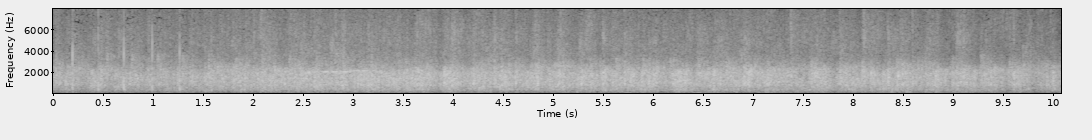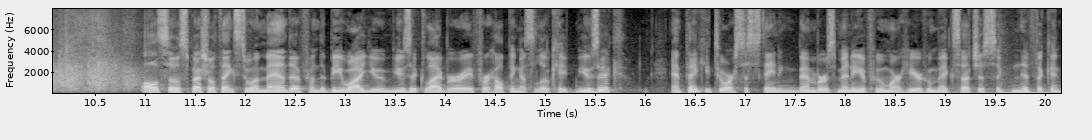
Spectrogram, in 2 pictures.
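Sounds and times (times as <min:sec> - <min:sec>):
audience round of applause: 0:00.0 - 0:11.0
speech: 0:11.0 - 0:20.1.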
